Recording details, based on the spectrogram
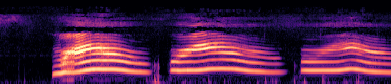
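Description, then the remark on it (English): A cat in heat yowls three times in long, drawn-out wavering cries, loud, with only brief breaths between each insistent call. No one speaks. “I hear that cat. What is it in that heat?”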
